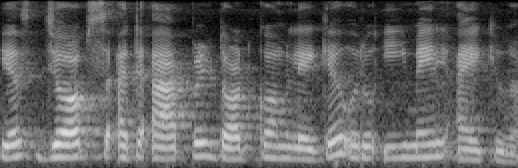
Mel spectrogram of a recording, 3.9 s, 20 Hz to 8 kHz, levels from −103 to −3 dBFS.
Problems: low volume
